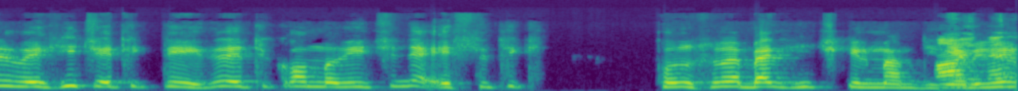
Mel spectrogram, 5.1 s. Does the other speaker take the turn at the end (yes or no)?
yes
